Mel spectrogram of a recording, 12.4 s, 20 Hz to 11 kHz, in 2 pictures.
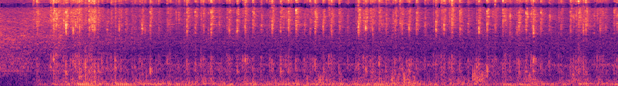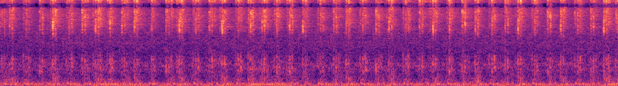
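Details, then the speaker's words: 1964 Mercury Comet, first start of a freshly built engine with FloTek 180cc aluminum heads, Trick Flow Stage 1 cam, Victor Jr. intake, 1-5/8" headers, new plugs: rough idle with irregular stumbles; misfire that seemed ignition related, with some smoke. "basically what we had at this point was a weird miss that I was noticing it seemed ignition related to me also I was noticing a little bit of smoke"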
